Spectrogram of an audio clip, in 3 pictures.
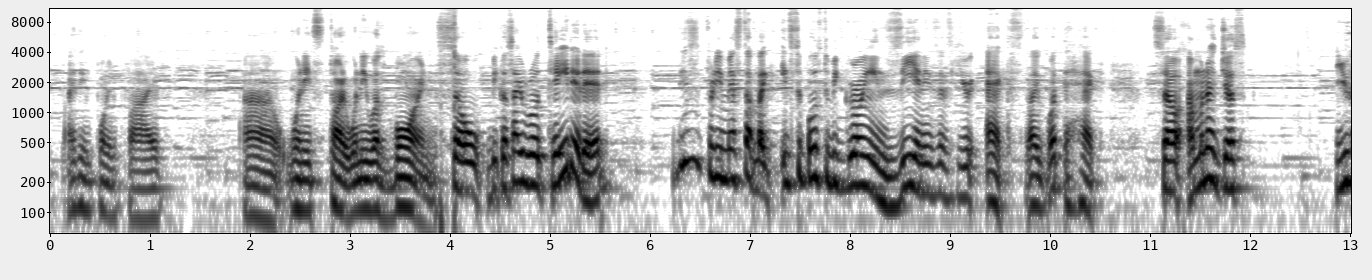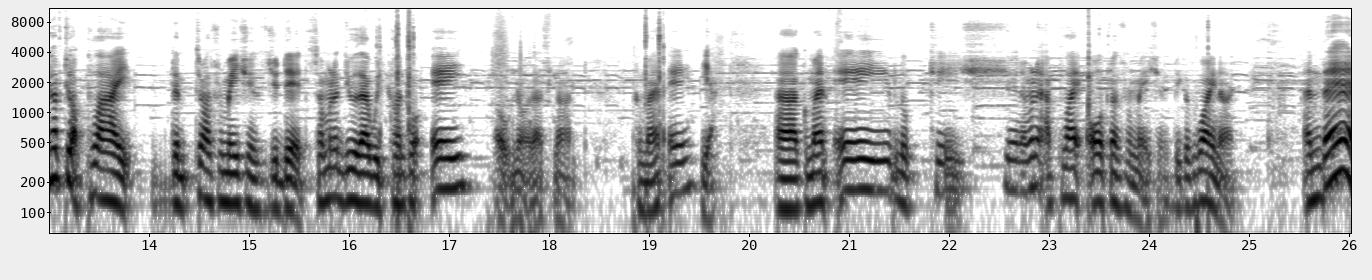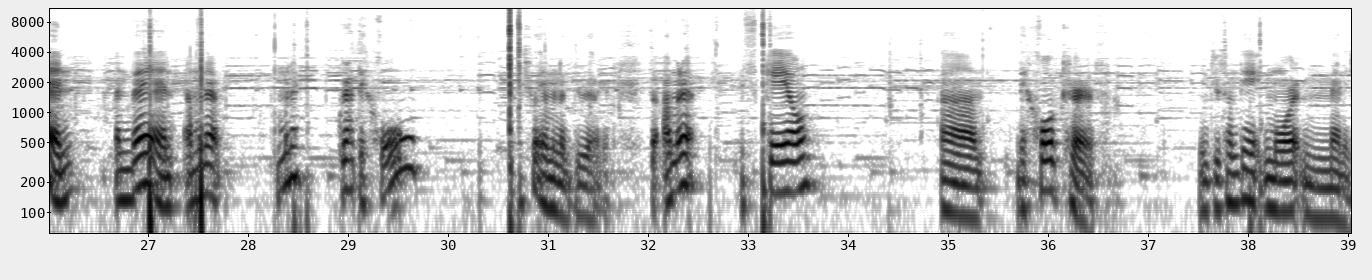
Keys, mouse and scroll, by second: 3.9 Tab, 16.5 alt+a, 17.6 Escape, 18.9 super+a, 24.5 Tab, 25.3 scroll up 2, 25.7 scroll down 1, 25.8-27.1 scroll down 8, 27.1 shift+middle click, 27.7-28.4 scroll down 2, 28.4 Tab, 31.6-33.1 scroll up 3, 33.1 s, 35.3 click, 35.7 scroll down 2, 36.0 scroll up 2, 36.3-37.5 scroll down 4, 37.5 scroll up 2, 38.0 s.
